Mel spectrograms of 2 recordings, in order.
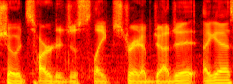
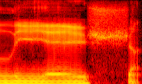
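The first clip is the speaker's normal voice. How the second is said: drawn-out game announcer call; Quake announcer; slower than usual. Retold or imitated. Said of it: "I had to sound it out in my head".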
